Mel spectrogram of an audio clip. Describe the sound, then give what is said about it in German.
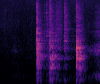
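Ceramic roof tiles of a velvety, rough material clink together, four bright, hard knocks in quick succession after a brief quiet moment, with no talking. “Das samtraue Material der Ziegel, sein Klang”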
